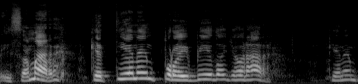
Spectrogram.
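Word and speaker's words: Itamar: pronuncian, Eleazar e Ismael, e Isamar, no Ismael, Isamar, que tienen prohibido llorar,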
